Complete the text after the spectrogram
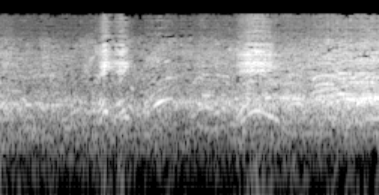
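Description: Spectators nearby shout and whistle.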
